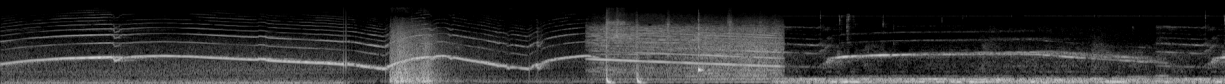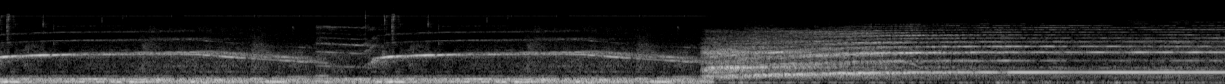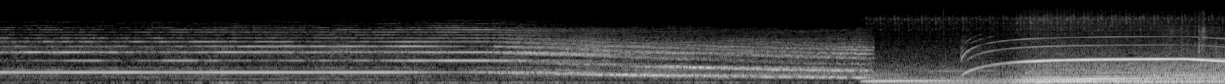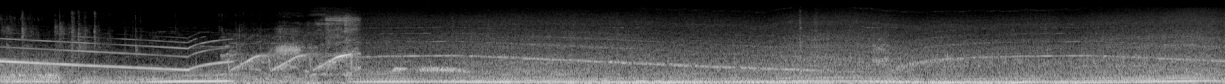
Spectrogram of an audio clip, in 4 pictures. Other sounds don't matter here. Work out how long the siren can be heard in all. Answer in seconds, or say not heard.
49 s.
